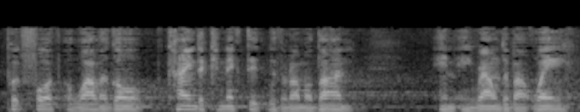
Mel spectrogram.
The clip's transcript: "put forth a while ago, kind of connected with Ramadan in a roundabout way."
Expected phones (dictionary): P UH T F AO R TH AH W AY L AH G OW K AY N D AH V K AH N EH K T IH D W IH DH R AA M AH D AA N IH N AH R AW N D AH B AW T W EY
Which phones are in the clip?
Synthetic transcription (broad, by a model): P UH T F AO R TH AH W AY L AH G OW K AY N D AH K AH N EH K T IH D W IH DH R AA M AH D AA N IH N AH R AW N D AH B AW T W EY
